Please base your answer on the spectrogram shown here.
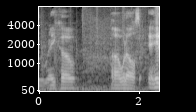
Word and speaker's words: Reiko: REO as a character I hate raicho because I can't say his name right it's technically Reiko uh what else I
